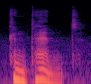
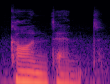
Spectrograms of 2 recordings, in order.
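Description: First: The stress is on the second syllable. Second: The stress is on the first syllable. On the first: It is the adjective meaning happy. "The stress is on the second part of the word. The unstressed syllable has the reduced vowel sound, the schwa" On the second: It is the noun meaning subject matter. "In the word content, the stress is on the first part of the word"

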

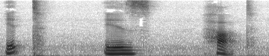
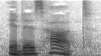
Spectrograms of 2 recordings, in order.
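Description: First: Each word is said separately with a clear T. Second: The words are linked with a fast D sound. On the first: "If I say each word individually, it sounds like this" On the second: "when I build the bridge, the fast D sound between words, it sounds like this"

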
